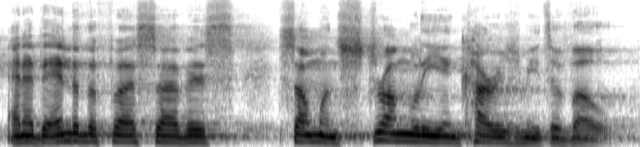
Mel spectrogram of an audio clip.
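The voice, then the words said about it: British accent, slightly Americanized. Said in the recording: “the accent that you're picking up is a British accent ... there's like a little bit of that. Is that South African, Australian, British?”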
